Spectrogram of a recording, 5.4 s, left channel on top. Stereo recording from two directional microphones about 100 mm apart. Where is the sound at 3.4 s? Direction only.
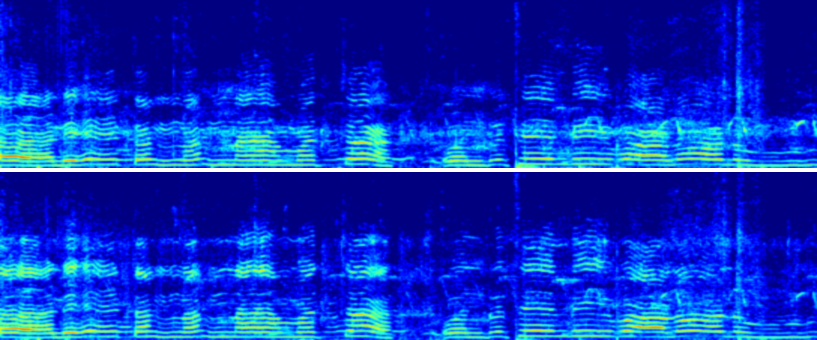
25° right (ahead or behind).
